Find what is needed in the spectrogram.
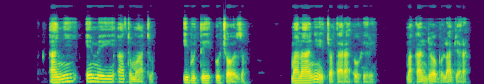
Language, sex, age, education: Igbo, male, 46-60, tertiary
